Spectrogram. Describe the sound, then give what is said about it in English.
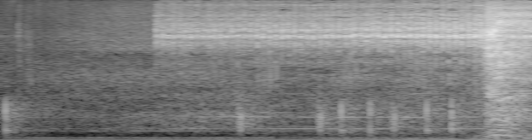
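A snake hisses steadily, a sustained airy hiss that swells louder toward the end, with a few faint ticking clicks underneath and no voices. “Oh, there's a snake over there.”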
